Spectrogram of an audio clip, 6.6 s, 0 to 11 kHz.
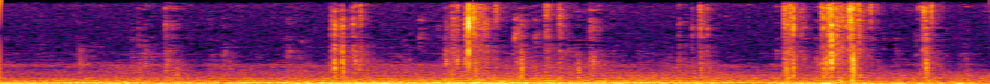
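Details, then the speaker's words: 2007-2014 GM Yukon/Tahoe/Silverado/Sierra AWD front differential after a rebuild for a bearing problem that had filled the diff fluid with metal shavings; test drive with windows down gives only low road rumble and tire noise, no whine or howl, so the noise is gone. "I'm gonna call that a success the noise is gone everything should be golden"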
